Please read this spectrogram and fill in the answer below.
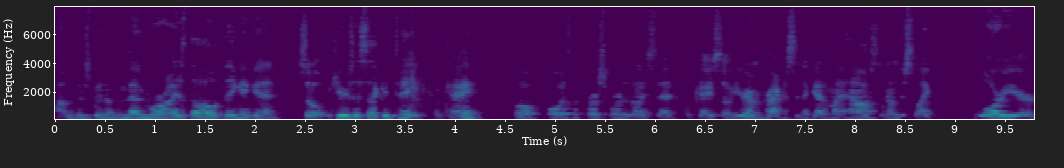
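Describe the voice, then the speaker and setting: Animated tone at a fairly quick pace, with big swings in loudness. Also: man, high pitch for a man. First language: not English. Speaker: public speaking instructor. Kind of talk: tutorial. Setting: at home.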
